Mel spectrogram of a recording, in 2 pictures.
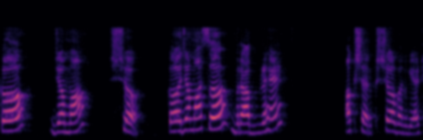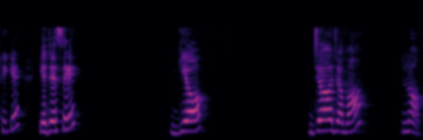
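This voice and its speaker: A woman with a high voice teaches an exam coaching lesson. She speaks slowly and repeats each term. She asks the class questions and then answers them herself. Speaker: Hindi teacher.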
